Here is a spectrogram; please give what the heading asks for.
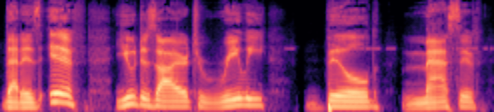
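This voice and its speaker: A man hosting a podcast interview, pitching his site and introducing his guest with enthusiastic, salesy energy. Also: expressive, slow, clear, resonant tone, no room sound, studio quality. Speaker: podcast host.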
